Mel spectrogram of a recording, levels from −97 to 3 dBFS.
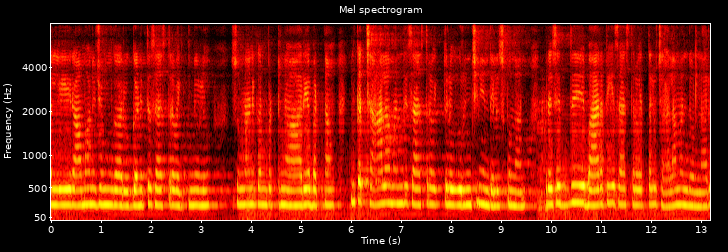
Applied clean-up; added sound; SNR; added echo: neural separator model SepFormer DNS4.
